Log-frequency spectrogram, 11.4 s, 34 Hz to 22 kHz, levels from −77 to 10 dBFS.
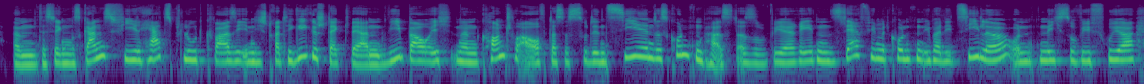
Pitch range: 175-220 Hz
